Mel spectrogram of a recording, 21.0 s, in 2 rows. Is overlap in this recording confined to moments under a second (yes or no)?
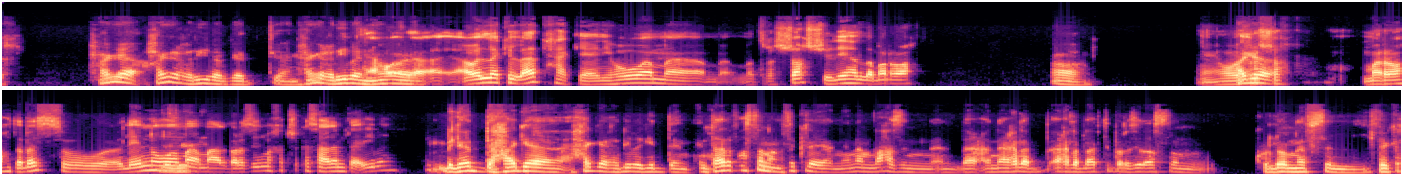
yes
